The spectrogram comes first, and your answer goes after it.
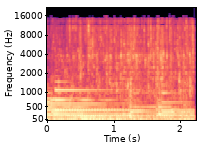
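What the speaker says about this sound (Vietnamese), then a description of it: "có cái ống này để xả nước giun ở đường phía dưới ra luôn" Liquid from a worm farm drains out of a pipe tap on a farm in Australia, a steady close trickle and splash that runs continuously without talk.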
